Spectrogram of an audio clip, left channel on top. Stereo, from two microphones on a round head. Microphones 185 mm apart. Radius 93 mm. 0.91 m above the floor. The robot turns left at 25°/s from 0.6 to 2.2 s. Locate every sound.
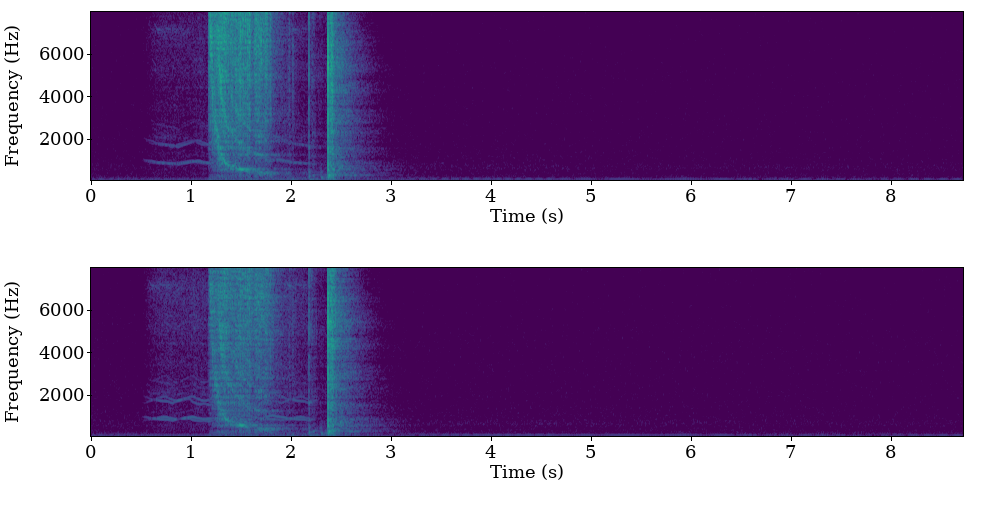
1.2 s tape being pulled: 35° left (ahead or behind), 0.7 m; by 2.5 s 10° left (ahead or behind), 0.7 m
